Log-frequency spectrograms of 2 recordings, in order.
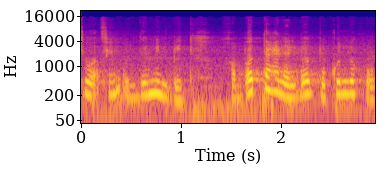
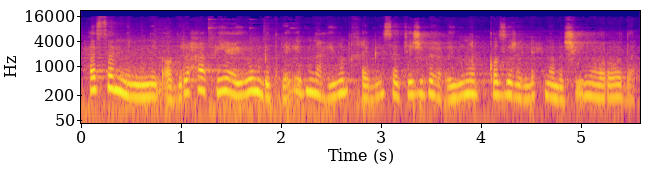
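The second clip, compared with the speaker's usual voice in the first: usual speaking voice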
